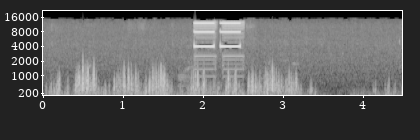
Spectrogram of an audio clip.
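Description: Two short, high electronic beeps back to back about two seconds in, over low background talk.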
